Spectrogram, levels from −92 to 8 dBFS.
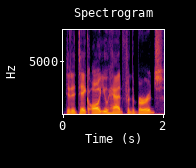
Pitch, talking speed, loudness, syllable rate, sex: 120 Hz, 265 wpm, -16 LUFS, 4.7 syllables/s, male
